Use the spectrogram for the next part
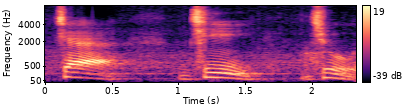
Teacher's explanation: kalau huruf Jim dia jahar maka dia enggak boleh keluar nafas makanya saya tulis dilarang bocor becek nafas ketika melafalkan huruf Jim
